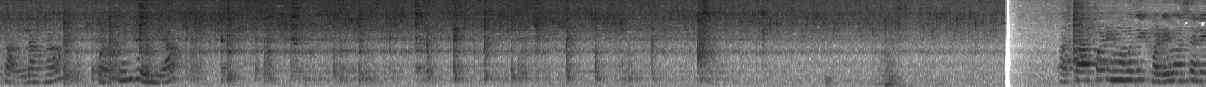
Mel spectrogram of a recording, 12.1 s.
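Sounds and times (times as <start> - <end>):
onion sizzling in hot oil: 0.0 - 10.1
spoon scraping pan: 0.6 - 7.8.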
